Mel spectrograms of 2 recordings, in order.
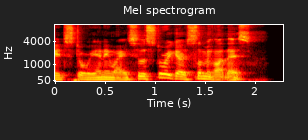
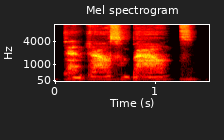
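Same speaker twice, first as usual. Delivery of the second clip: whisper; 11 semitones higher, much slower than usual. Retold or imitated. Mourning the lost prize.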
